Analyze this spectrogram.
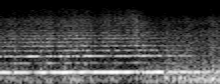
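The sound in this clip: London Underground train departing, giving off a steady, high tonal whine with layered overtones above a continuous low rumble, with no voices.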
